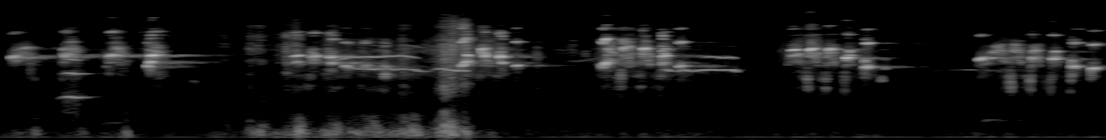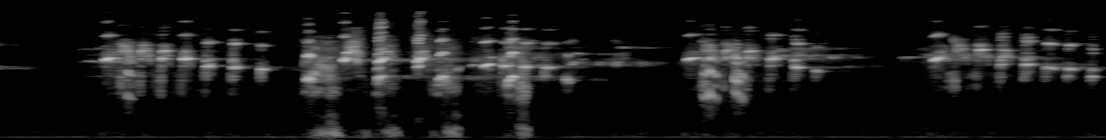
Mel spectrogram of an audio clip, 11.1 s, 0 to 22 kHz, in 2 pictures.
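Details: Bald eagle at the Decorah North Nest on a March 2, 2018 morning, the angry male driving off an intruder: continuous series of rapid, high, staccato chattering bursts, about one every second, with faint low thumps between some.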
